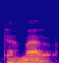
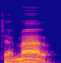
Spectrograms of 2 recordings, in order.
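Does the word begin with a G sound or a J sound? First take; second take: G; J. First: The word begins with a hard G sound. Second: The word begins with a J sound. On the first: "kalau orang Mesir ... menjadi Gamal" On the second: "huruf jim"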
